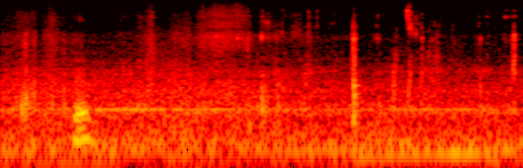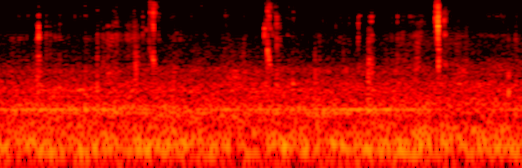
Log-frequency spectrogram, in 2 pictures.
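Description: A person chewing and biting food close to the microphone, with many small crisp clicks and a soft thump about a second in, over a faint steady hum.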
